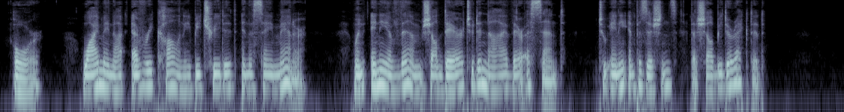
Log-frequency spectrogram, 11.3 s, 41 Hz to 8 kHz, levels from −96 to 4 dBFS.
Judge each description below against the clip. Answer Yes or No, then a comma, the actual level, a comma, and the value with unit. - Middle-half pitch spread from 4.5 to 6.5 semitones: No, average, 2.7 semitones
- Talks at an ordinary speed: Yes, average, 160 wpm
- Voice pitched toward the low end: Yes, low, 125 Hz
